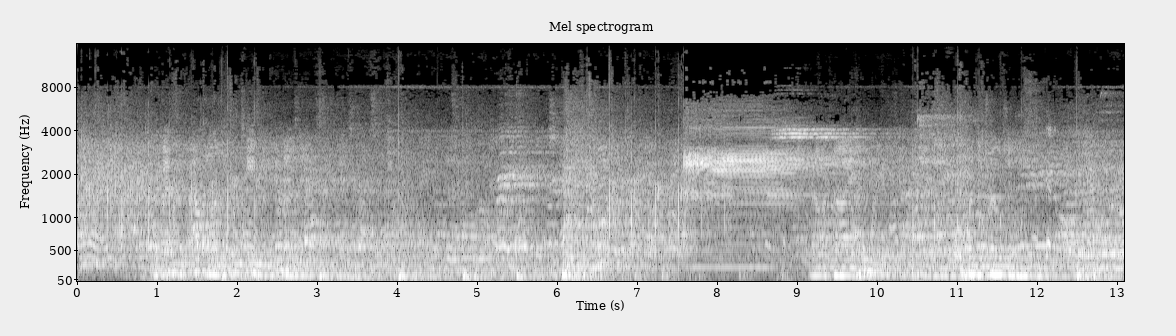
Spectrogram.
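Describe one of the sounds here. Players' voices call out and chatter in a large echoing gym.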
